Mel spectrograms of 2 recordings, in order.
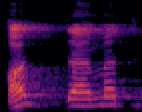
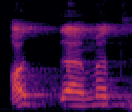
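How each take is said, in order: Both takes have the same delivery.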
